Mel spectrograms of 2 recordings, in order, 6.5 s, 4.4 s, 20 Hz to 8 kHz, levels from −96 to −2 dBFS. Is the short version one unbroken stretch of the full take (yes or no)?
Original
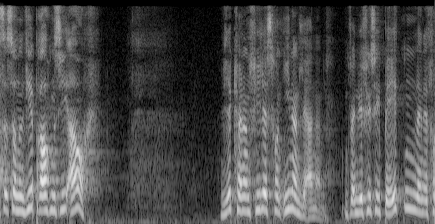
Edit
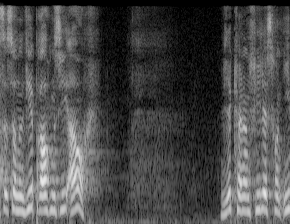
yes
